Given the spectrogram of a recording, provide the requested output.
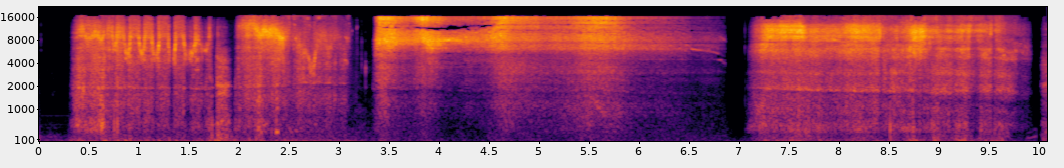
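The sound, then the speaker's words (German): A snake hisses in long, breathy bursts, three sustained hisses separated by brief silences, fairly loud with no other sounds around them. “Auf dem farbenfrohen Bild ist eine züngelnde Schlange abgebildet.”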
